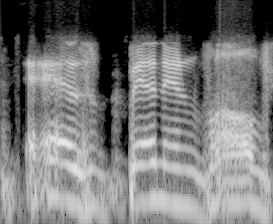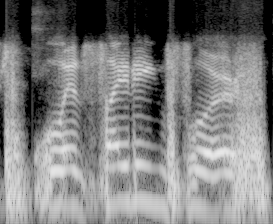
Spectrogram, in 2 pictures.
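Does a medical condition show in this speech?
Yes: Parkinson's disease; symptoms treated with cannabis.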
